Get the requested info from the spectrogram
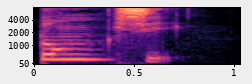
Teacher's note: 东, first tone. Yep. 西, neutral tone.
